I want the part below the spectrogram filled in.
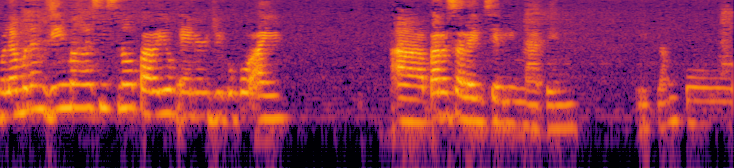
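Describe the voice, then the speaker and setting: The pace is moderate. A woman talks in a high voice. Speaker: online live seller. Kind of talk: live selling stream. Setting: livestream. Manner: soft-spoken.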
